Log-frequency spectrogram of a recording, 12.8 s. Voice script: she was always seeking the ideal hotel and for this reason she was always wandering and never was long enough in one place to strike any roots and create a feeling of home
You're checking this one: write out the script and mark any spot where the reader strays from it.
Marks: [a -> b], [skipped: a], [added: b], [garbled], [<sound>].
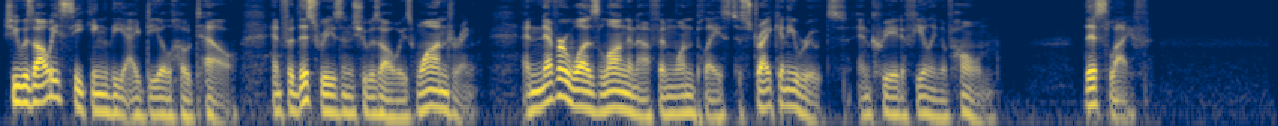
she was always seeking the ideal hotel and for this reason she was always wandering and never was long enough in one place to strike any roots and create a feeling of home [added: this life]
